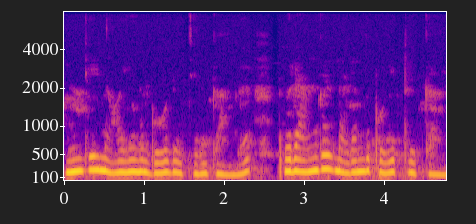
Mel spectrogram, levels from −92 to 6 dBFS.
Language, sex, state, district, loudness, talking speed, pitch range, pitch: Tamil, female, Tamil Nadu, Kanyakumari, -12 LUFS, 100 wpm, 175-210 Hz, 195 Hz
